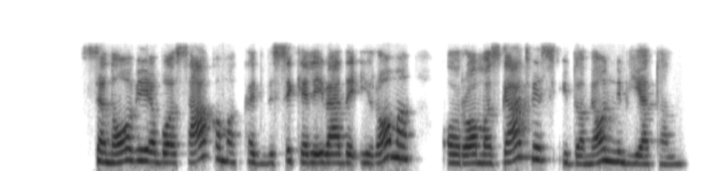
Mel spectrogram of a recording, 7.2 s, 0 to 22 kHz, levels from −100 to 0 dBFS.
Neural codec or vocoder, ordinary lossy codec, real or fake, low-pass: none; Opus, 16 kbps; real; 7.2 kHz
